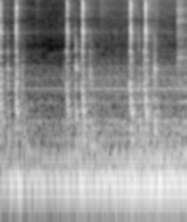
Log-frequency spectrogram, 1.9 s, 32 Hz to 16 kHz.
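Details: 2005 Fiat Uno Fire driving over bumps: sharp irregular clacks from the rear near the exhaust muffler over road rumble; replacing bump stops and rear shock absorbers didn't help; a loose part was the cause.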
